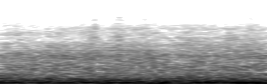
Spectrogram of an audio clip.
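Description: NYC ferry cruising the East River, a steady low engine rumble blended with continuous wind buffeting the microphone, close and constant with no talking.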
